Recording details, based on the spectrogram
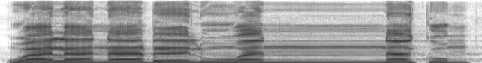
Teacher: Kemudian berikutnya walab huruf ba berharakat sukun kita pantulkan atau kita qalqalahkan.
